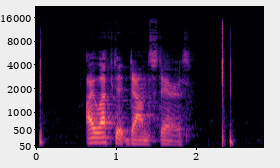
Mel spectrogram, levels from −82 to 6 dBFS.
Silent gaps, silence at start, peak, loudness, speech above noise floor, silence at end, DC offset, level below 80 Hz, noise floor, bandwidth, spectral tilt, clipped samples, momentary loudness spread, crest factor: none; 0.05 s; -4 dBFS; -22 LUFS; 50 dB; 0.4 s; under 0.1%; -64 dBFS; -71 dBFS; 16 kHz; -4.5 dB/octave; under 0.1%; 20 LU; 20 dB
